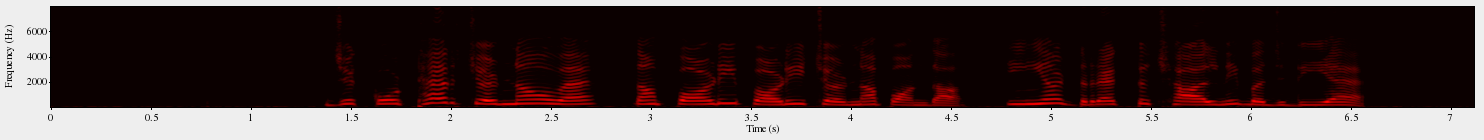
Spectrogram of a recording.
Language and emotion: Dogri, neutral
